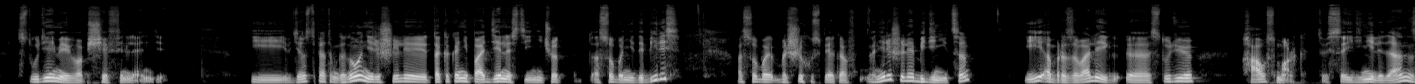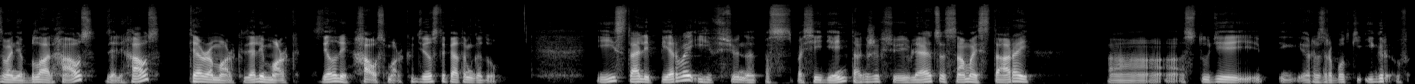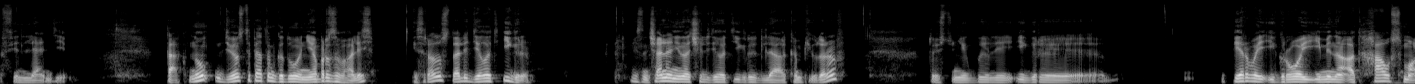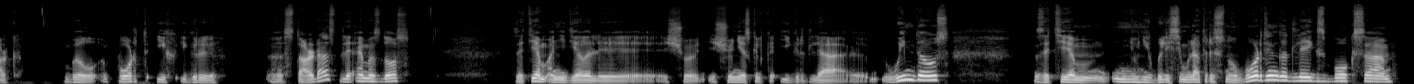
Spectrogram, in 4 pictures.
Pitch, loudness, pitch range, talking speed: 115 Hz, -19 LUFS, 105-140 Hz, 130 wpm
